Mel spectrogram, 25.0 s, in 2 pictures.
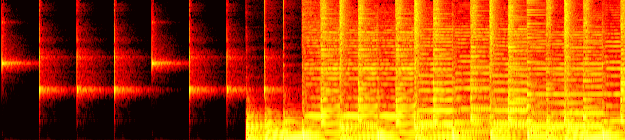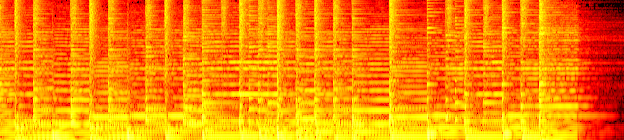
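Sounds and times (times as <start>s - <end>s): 
slow music at 80 BPM: 5.0s - 24.8s.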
